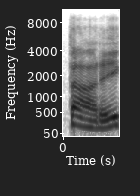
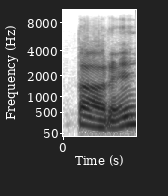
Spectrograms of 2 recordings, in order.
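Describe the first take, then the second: First: ਧਾਰੇ with a plain e ending; wrong oral ending. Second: ਧਾਰੈ with an open nasal ai; nasal ending. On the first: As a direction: end ਧਾਰੇ on a closed, un-nasalised e. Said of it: "ਅਰਥ ਗਲਤ ਹੋ ਜਾਏਗਾ". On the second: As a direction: end ਧਾਰੈ open and through the nose. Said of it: "ਉਚਾਰਨ ਤੇ ਅਰਥ ਦੋਨੋਂ ਠੀਕ". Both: Shown as a demonstration.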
